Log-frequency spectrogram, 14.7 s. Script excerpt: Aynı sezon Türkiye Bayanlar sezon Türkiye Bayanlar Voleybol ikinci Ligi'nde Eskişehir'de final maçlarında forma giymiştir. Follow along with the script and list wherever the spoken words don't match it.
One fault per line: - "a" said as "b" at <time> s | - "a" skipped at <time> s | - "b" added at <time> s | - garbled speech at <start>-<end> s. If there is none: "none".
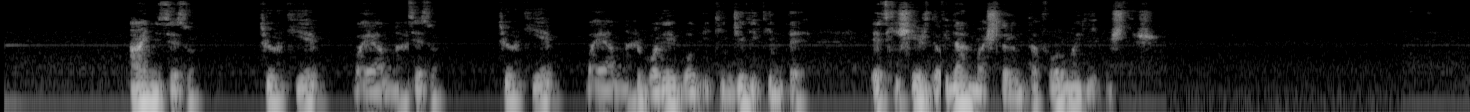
none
